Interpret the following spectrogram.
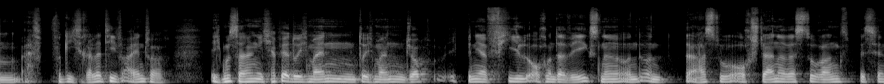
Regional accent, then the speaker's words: Brandenburg, Germany; Tendenziell würde ich sagen, ich bin ja im Spreewald groß geworden, die Essiggurke.

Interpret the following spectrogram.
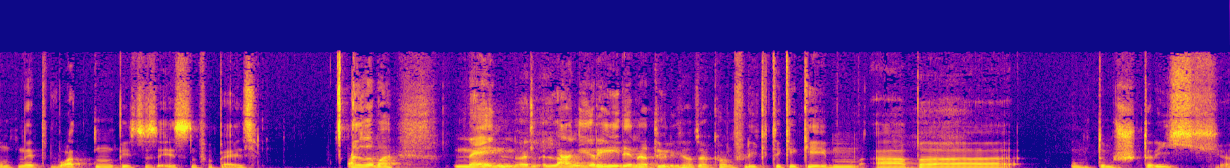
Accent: Krems, Lower Austria, Austria; Und ich bin halt komplett anders in Krems mit Nicht-Weinleuten aufgewachsen beim Weggehen.

